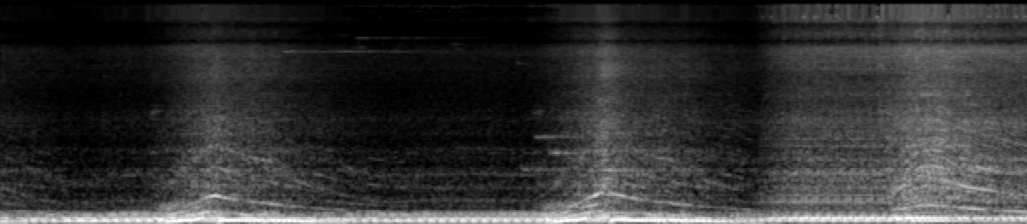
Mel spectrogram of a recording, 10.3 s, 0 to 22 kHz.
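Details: 2003 Subaru Impreza WRX NB (TA-GDA), EJ205, 5MT, 148,345 km: howl rising and falling with revs on three blips, noise also at shutdown; turbo found with shredded compressor blades, axial shaft play, coolant and oil on exhaust side. Failed turbocharger.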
